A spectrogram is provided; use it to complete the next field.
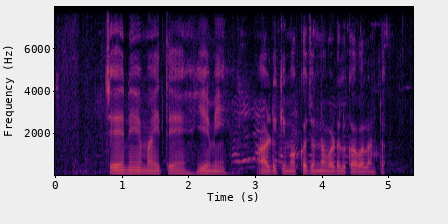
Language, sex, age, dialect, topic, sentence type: Telugu, male, 18-24, Southern, agriculture, statement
